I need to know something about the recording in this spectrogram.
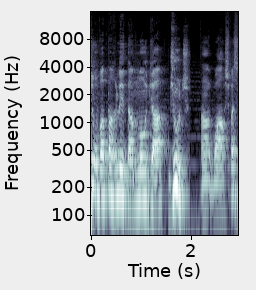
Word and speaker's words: Judge: va parler d'un manga djoudj un bar j'ai passé se prononce bien ça s'écrit j eus dge c'est une personne qui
